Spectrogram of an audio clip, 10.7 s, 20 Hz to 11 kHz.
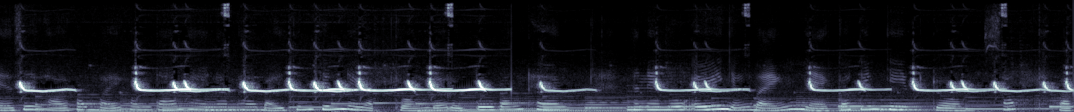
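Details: Pacific golden plover flock call from a 2020 lure recording: bright, short whistled notes that flick sharply upward then slide down into a level tone, repeated in quick irregular runs, over sustained low instrumental music.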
